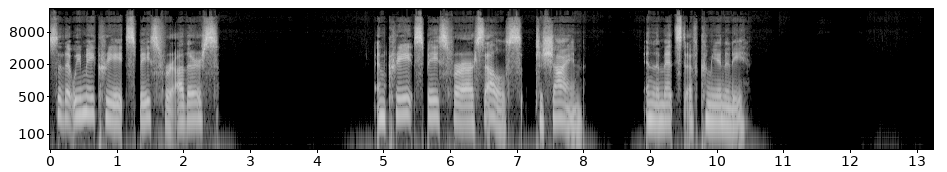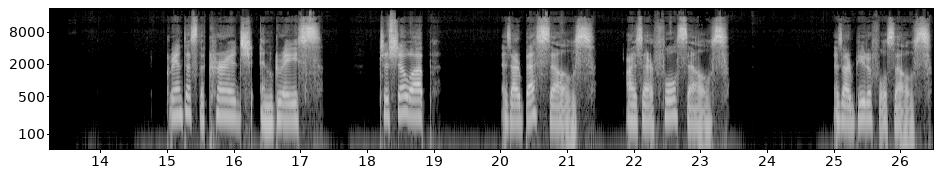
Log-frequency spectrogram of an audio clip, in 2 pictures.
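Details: Adult speaker; normal speech.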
